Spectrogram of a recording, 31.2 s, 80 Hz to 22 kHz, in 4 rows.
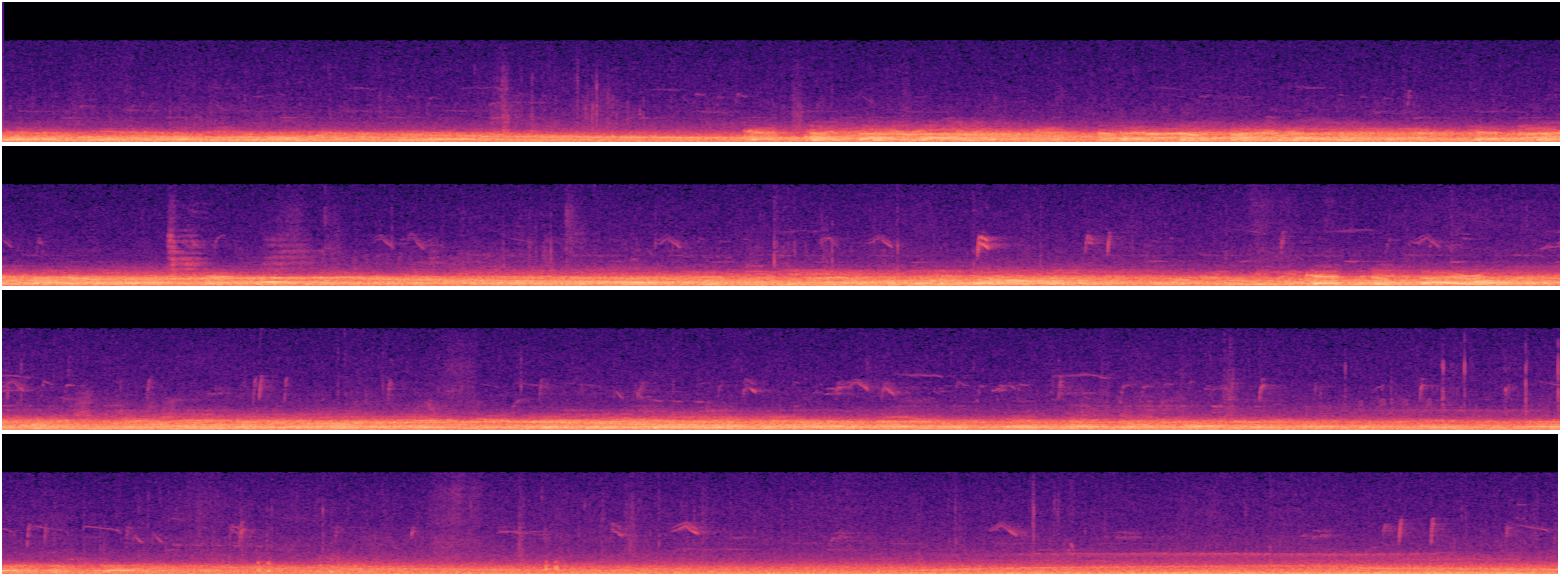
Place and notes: Kimského Zahrada, Praha - Siren test in Prague
Each first Wednesday of the month, at 12h00, they do a siren test in the whole city of Prague.
Recorded here from a parc, on a hill, in Prague 5.
Recorded by a MS Setup CCM41 + CCM8 Schoeps
On a Sound Devices Mixpre6
GPS: 50.077172,14.404637
Recorded during a residency at Agosto Foundation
